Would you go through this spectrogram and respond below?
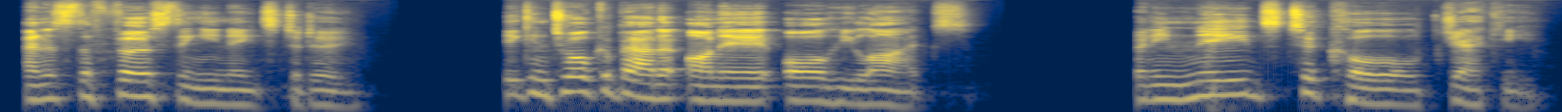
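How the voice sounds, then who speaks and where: A man's voice: on the high side, a bit bright. A man hosting a show, delivering opinionated, emphatic editorial commentary. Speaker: show host, media commentator.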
